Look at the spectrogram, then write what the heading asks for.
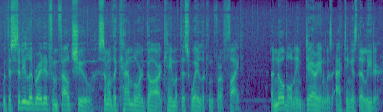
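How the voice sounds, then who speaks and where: An actor playing a stern, blunt military commander in a fantasy game, speaking gravely over music. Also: male voice, lowish voice, fairly quick, slight background noise, lightly acted. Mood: exasperated, concerned. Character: stern male military commander fighting a necromancer. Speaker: game character. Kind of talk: scripted fantasy game dialogue.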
